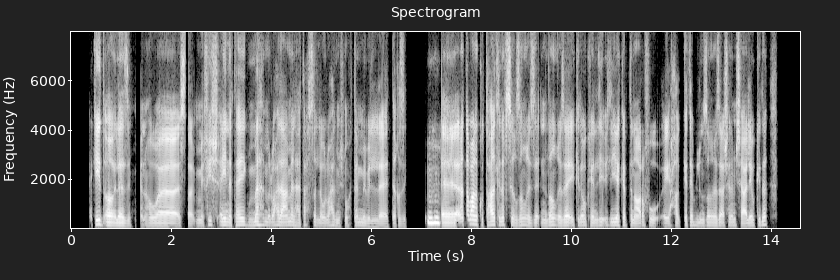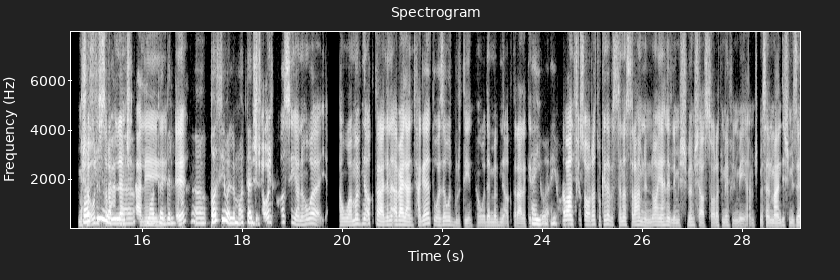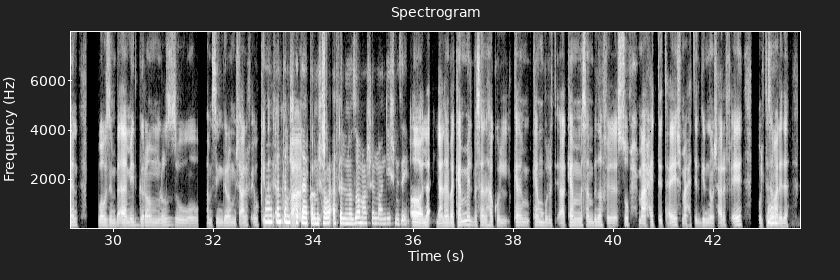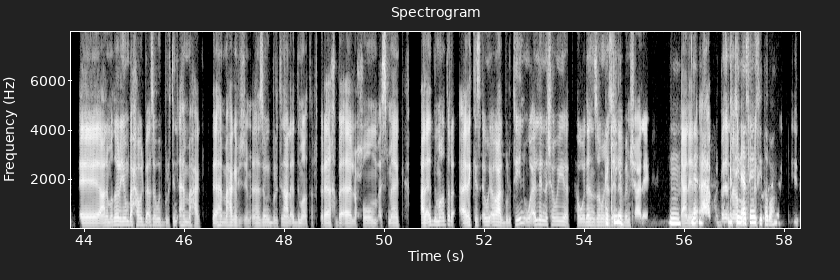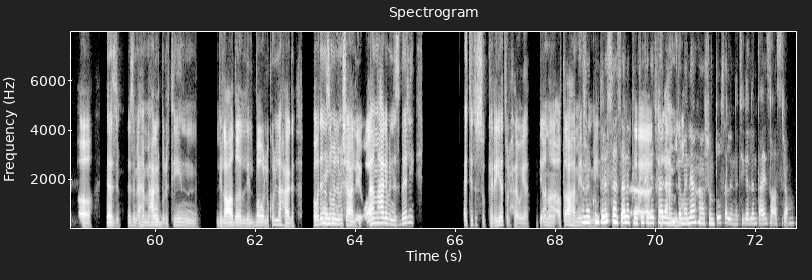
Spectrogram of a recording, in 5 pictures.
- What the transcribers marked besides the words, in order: "نظام" said as "غظام"; tapping; in English: "الGym"; unintelligible speech; in English: "للباور"
- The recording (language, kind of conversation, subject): Arabic, podcast, إيه هي عادة بسيطة غيّرت يومك للأحسن؟
- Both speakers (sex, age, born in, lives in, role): female, 30-34, United States, Egypt, host; male, 20-24, Egypt, Egypt, guest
